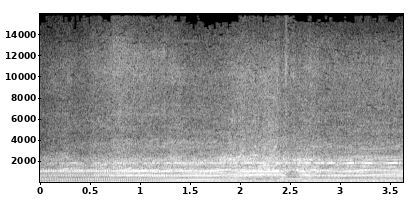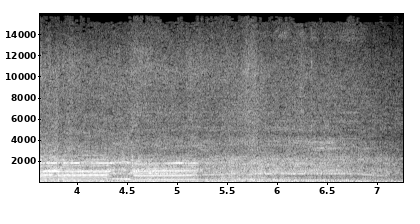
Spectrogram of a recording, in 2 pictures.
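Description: KTM Duke 250's single-cylinder engine pulling under acceleration. Its pitch rises steadily, then drops sharply at two upshifts, about two and a half and four and a half seconds in, before holding a steady note.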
